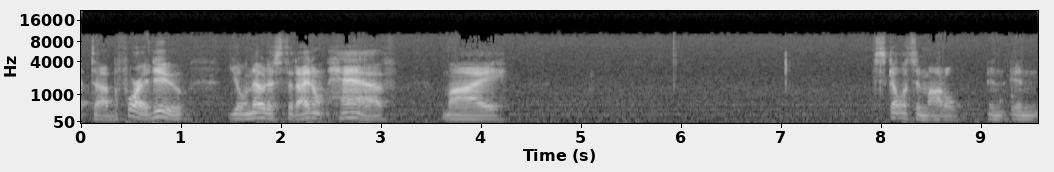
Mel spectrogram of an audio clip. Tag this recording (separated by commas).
Speech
